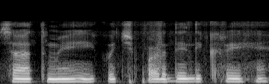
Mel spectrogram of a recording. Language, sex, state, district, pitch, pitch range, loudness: Hindi, male, Himachal Pradesh, Shimla, 130 Hz, 125-135 Hz, -15 LUFS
